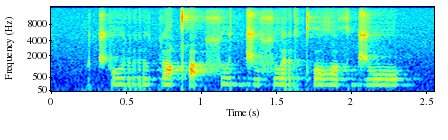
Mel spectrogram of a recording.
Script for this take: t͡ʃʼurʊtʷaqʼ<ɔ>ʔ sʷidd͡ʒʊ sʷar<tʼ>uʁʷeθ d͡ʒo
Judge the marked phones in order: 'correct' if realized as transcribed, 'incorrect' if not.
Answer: incorrect: ʊ, incorrect: kʼ

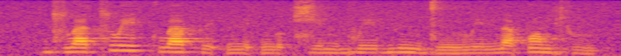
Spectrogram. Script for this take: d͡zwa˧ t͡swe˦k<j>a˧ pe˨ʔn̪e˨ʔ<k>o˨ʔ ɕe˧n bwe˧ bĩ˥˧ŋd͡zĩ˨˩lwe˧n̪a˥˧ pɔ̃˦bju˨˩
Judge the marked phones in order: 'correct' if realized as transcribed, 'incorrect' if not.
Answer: incorrect: w, incorrect: ŋ

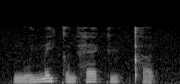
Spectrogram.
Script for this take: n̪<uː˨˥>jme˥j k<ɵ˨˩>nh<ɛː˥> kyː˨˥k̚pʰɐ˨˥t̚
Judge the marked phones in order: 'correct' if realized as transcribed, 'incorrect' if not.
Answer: incorrect: uː˨˧, incorrect: ɵ˨, correct

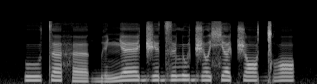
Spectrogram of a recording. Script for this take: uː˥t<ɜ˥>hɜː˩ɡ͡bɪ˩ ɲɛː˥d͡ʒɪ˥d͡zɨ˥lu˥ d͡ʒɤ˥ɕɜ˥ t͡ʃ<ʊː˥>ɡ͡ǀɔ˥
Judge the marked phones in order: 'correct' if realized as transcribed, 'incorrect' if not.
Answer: correct, incorrect: ɔː˥

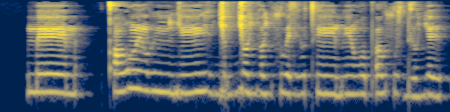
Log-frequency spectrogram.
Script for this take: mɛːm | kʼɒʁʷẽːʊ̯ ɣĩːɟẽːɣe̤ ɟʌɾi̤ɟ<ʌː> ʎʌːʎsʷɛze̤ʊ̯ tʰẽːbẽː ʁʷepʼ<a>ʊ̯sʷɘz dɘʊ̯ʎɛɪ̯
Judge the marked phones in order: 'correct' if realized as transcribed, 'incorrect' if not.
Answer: correct, incorrect: ʌ

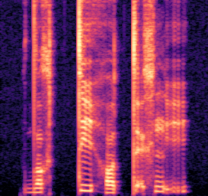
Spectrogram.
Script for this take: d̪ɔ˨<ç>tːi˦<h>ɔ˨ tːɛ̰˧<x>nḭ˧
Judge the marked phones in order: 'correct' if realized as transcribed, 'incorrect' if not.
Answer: incorrect: x, correct, correct

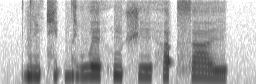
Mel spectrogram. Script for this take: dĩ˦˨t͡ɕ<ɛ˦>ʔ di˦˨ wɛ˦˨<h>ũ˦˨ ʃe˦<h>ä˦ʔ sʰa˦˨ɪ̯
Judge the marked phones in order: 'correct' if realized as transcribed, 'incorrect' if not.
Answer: incorrect: ɪ˦, correct, correct

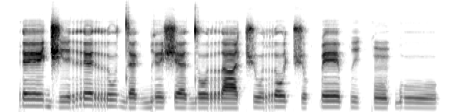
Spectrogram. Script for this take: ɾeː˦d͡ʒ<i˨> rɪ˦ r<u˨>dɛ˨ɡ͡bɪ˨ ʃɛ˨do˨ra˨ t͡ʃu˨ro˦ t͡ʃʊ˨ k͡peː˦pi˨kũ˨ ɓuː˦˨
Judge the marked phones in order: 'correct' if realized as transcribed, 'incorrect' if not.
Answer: correct, incorrect: u˦

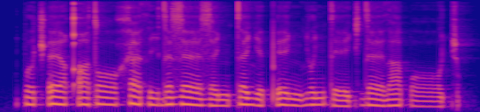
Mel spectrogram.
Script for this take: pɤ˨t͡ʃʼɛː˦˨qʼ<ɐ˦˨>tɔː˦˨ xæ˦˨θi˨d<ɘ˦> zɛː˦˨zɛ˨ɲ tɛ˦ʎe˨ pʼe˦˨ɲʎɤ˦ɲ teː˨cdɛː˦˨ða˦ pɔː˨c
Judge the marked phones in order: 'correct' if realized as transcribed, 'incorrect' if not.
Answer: incorrect: a˦˨, incorrect: ɛ˦

